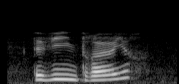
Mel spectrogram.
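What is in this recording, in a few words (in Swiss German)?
"wintraijer", Alsace Bas Rhin; vin; porteur de vins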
